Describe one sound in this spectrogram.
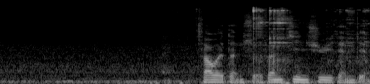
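A metal tool clinks softly against other metal tools on a hard surface.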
